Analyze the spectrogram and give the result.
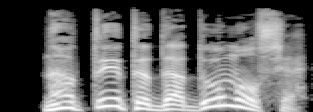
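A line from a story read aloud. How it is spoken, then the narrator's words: Exclamation. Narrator (Russian): воскликнул Гарри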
